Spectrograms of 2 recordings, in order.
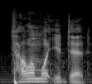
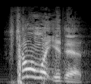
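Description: First: Said in the usual way. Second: Higher, louder urging; insistent retold prodding. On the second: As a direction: press her to tell, voice raised. Retold repeated, insistent prompting.

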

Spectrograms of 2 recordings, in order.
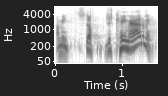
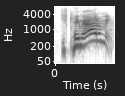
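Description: First: Said in the usual way. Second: High and loud, bursting out; loud emphatic repeat. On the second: Real, not acted. Pastor to congregation, loudly stressing his outburst.

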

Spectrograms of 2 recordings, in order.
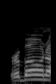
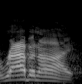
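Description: First: Rabboni with a long O in the middle; alternate pronunciation. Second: Rabboni with first syllable rhyming with cab; alternate pronunciation. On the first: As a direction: say Rabboni as ruh-BOH-nye, higher. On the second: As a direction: say Rabboni as RAB-uh-nye, loudly. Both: Shown as a demonstration. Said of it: "I don't know how you say it".

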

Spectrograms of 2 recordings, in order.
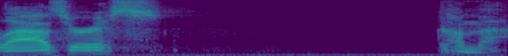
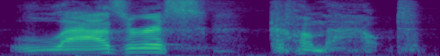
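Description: First: Soft, low call sinking to a whisper; quiet retold summons, nearly whispered; hushed command. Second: Name called loudly, then dropping away; measured mock cry, loud only on the name; restrained calling out. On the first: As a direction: say the command gently, with a pause after the name. Same command repeated, now hushed. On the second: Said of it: "he cried out with a loud voice".

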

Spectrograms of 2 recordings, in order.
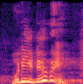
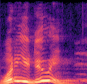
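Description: First: High, half-laughing retake of the shout; mild startled cry. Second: Sharp high shout at a driver; startled shout. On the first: Shown as a demonstration. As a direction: redo it lighter, amused at yourself. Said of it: "I was just like". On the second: Retold or imitated. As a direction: yell it as the car comes at you. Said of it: "I think I did that just like that".

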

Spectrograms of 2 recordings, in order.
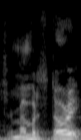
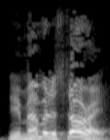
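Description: First: Said in the usual way. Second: Higher, louder repeated question. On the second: Real, not acted. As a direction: push the congregation for an answer. Asks congregation twice.

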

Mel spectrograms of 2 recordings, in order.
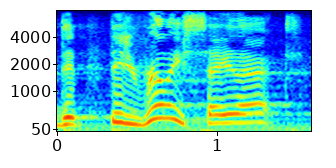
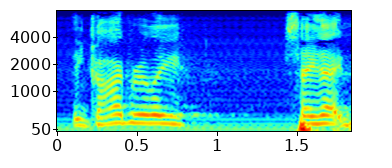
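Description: First: Higher, leaning hard on really; mocking serpent, pushed harder. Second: The serpent sneering at God's word, testing Eve; mocking serpent. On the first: Serpent pressing Eve a second time, higher mock disbelief. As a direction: press the doubt a second time, more incredulous. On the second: Serpent tempting Eve, mocking God's word, lightly sneering. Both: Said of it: "He is mocking it".

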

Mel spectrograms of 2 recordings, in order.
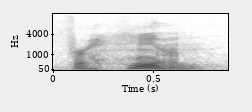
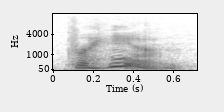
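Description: First: Dropped, softer "for him" trailing away; soft emphasis. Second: "For him" restated, firmer pitch but still soft; repeated for weight. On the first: Preacher stressing Nathanael's faith, murmuring the words quietly. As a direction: let "for him" fall soft and low. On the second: Preacher repeating to congregation, quietly pressing the point. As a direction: echo "For him" to drive it home. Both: Real, not acted.

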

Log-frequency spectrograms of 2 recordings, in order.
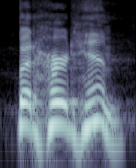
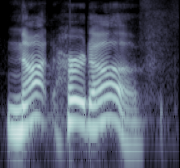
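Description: First: "heard him" as the emphatic correction; contrastive correction. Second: Slow, deliberate "not heard of"; "heard of" spaced out slowly; contrastive stress. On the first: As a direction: land firmly on "him" after a short pause. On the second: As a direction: set up the contrast, weighting "heard of" as the rejected reading. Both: Shown as a demonstration. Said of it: "this verse here is actually emphasizing".

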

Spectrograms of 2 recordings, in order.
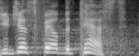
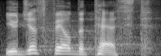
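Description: First: Higher, insistent repeat of a verdict; acted-out divine correction; God. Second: God's verdict. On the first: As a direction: cut through the protest firmly. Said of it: "He said". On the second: Retold or imitated. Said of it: "I heard God say".

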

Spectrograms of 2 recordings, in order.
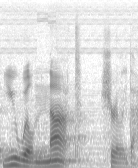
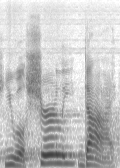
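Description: First: Quiet contradiction, weight on "not"; stress on NOT. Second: Emphatic decree leaning on "surely"; stress on SURELY. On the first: Preacher voicing the serpent refuting God, quietly stressing "not". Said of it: "And the serpent says". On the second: Preacher quoting God's warning, firm stress on "surely". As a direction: SURELY hit hard and firm. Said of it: "it's the same type of word". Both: Acted.

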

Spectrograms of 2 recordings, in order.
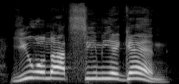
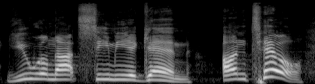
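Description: First: "will" and "not" punched; higher, louder "You will not see me again"; stress on will not. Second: "until" drawn out and stressed; slow, louder "until" with falling tune. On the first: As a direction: hit "will not" hard. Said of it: "No, he says". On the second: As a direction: lean hard on "until". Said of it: "does he say you'll never". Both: Shown as a demonstration.

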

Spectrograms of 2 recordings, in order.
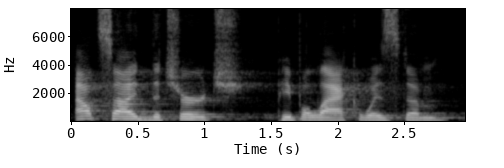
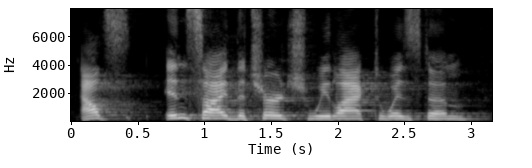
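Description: First: "outside" given the weight, steadier level; "outside the church" stressed, calmer. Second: "inside" pushed higher and louder; "inside the church" hit up high and loud; stress on inside. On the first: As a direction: lean on "outside" as the contrast. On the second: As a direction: lean hard on "inside" to set it against outside. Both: Shown as a demonstration. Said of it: "I want to be an equal opportunity offender".

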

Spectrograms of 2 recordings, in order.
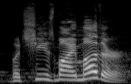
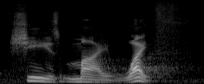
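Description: First: Higher, louder son's objection; protesting son. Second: Low, very slow, weighted reply; firm father. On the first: Son objecting to his father's rebuke, protesting. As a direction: push back in a raised voice. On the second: Father setting his adolescent son straight, firm. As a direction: lay down each word slowly, lower. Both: Retold or imitated.

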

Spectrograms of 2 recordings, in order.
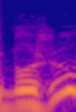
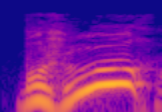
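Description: First: Said in the usual way. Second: Much louder, higher booming baker bonjour; loud baker greeting. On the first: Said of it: "Alors, on dit". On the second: Retold or imitated. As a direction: boom out the welcome from the bakery. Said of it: "Alors, il dit".

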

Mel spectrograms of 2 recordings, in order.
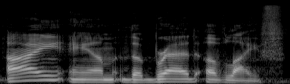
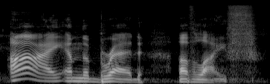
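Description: First: "I am the bread of life" drawn out slowly, word by word; slow emphatic reading. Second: Said in the usual way. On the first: Shown as a demonstration. Pastor rereading the verse for the congregation, slow and weighty. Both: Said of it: "let's read that verse again".

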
